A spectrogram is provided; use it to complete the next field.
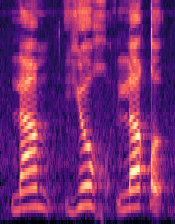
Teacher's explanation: قاف پہ قلقلہ ہوگا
